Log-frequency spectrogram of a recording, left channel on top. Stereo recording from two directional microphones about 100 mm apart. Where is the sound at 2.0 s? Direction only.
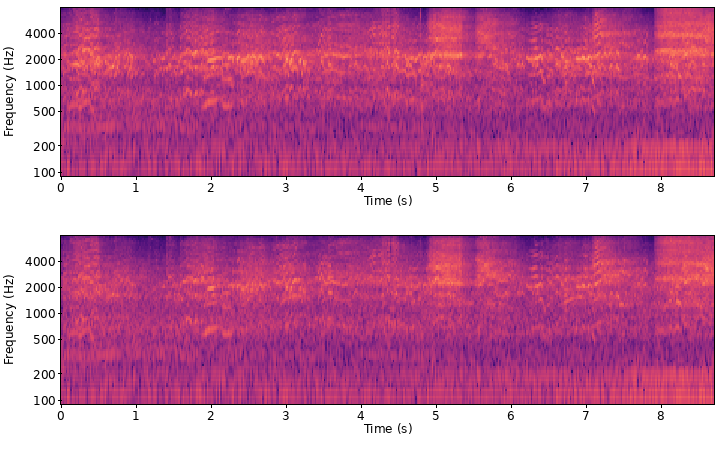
40° left (ahead or behind).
